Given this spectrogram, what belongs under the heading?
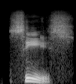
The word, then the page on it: cease: American English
